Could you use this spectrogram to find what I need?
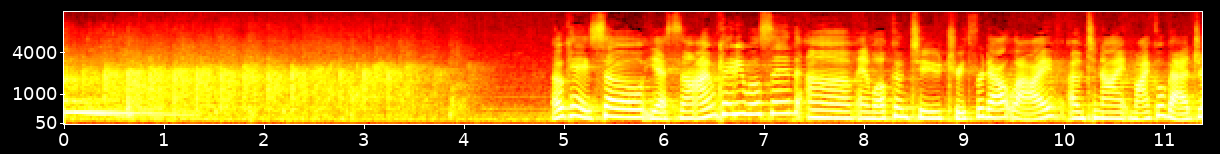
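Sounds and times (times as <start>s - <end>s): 
audience applause welcoming a speaker at a live studio event: 0.0s - 4.1s
speech: 4.9s - 11.3s.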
